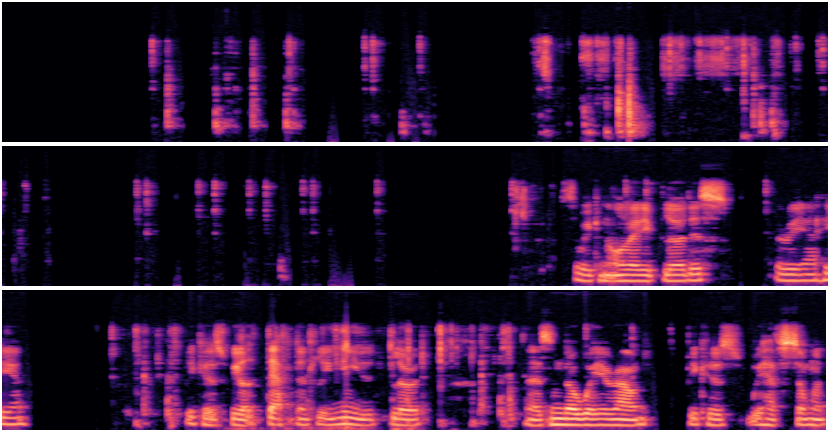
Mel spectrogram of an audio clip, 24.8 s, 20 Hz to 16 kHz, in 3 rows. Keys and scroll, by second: 5.8 3, 20.4 ctrl+z.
